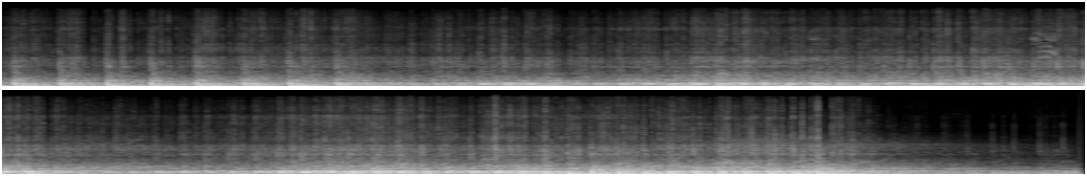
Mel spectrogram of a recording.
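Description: Japanese taiko drums in a fast continuous roll, mainly on a large taiko drum, making a dense low rumble that swells louder in the second half and then drops away sharply shortly before the end.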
